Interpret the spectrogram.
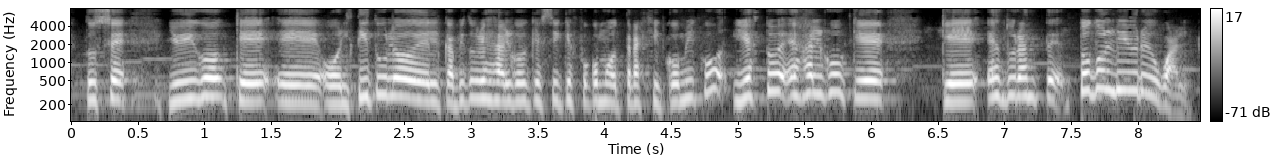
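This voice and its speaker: A woman's voice: fairly high pitch, brisk, a little mellow, soft background music. A woman answering interview questions as a guest author, hesitating often with fillers and restarts.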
